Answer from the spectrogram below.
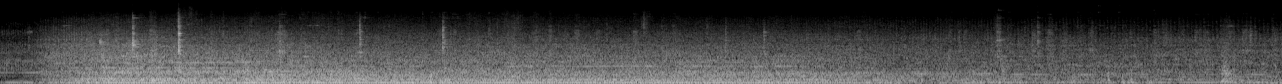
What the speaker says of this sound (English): both tractors working in tandem. One is brush cutting and the other is plowing directly behind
